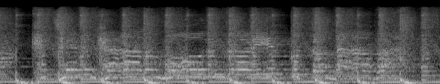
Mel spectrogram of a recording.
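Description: Upbeat Korean trot song performed live: a woman sings the melody over a dance backing track with a steady, driving drum beat.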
